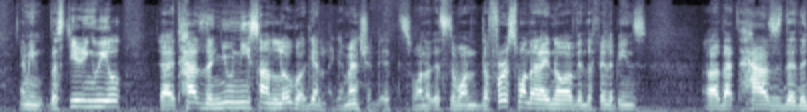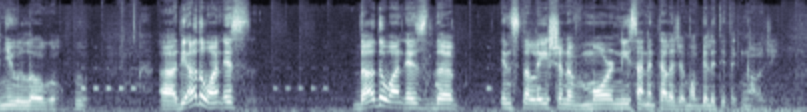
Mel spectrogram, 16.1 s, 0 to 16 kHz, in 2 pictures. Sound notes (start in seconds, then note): 8.8 beeping sounds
